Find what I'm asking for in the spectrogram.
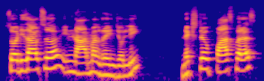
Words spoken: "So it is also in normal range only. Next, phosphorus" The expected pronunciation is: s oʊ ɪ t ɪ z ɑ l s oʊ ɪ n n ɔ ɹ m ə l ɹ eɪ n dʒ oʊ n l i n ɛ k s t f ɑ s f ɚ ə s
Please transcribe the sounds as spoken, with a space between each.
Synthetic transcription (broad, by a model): s oʊ ɪ t ɪ z ɑ l s oʊ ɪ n n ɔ ɹ m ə l ɹ eɪ n dʒ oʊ l i n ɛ k s t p ɑ s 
